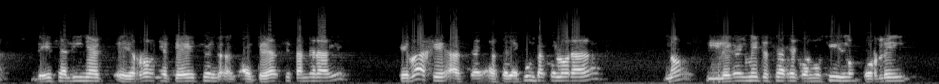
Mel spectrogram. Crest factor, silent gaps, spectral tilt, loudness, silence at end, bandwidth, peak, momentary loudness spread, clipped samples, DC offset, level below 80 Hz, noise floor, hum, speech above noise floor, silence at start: 14 dB; none; -7 dB/octave; -13 LUFS; 0.3 s; 8.6 kHz; 0 dBFS; 6 LU; under 0.1%; under 0.1%; -52 dBFS; -46 dBFS; none; 34 dB; 0.4 s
